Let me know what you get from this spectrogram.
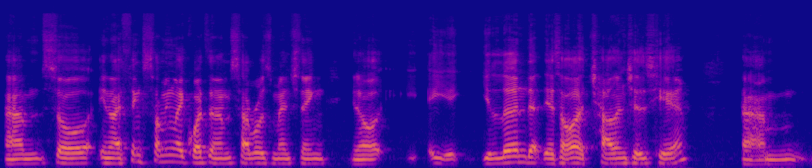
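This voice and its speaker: A Trinidadian man in his thirties, an inclusive recruitment specialist, is a guest answering interview questions earnestly, with frequent fillers and restarts. His voice sits in the mid range with a fairly bright tone.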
